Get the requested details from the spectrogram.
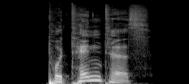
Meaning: strong/mixed nominative/accusative neuter singular of potent
- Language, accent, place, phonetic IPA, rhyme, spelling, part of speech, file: German, Germany, Berlin, [poˈtɛntəs], -ɛntəs, potentes, adjective, De-potentes.ogg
